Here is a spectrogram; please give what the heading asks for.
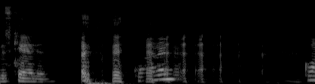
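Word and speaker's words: Kwannon: It's canon, not quadrilateral.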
